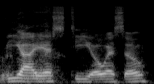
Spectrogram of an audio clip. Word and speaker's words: Vistoso: V I S T O S O.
